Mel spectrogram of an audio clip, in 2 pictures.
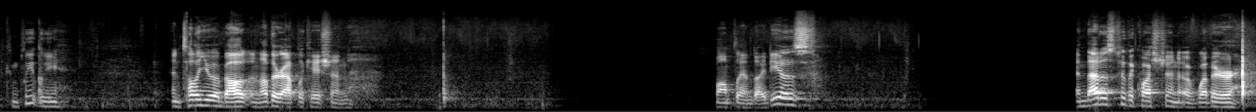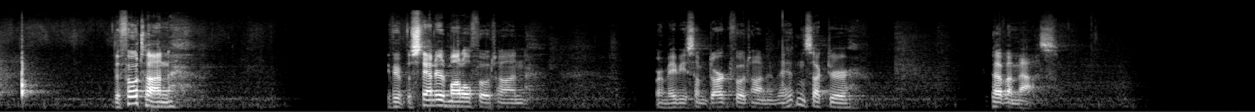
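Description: A man speaks calmly through a microphone in a large hall, with pauses between phrases.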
